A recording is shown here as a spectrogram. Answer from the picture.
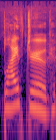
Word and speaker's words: Blaidd: can't say it yep blly duoo just call me okay there you go yeah there you go it's Welsh okay yep yep I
